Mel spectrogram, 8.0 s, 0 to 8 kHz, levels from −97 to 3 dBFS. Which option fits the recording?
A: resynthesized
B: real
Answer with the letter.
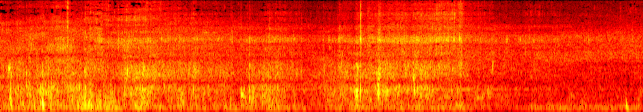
B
